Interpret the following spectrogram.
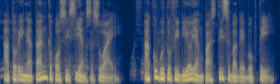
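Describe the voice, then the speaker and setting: Deep, mellow-voiced man reading a drama. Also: expressive, a little fast. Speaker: drama recap narrator voicing every character. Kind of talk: dubbed drama recap.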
